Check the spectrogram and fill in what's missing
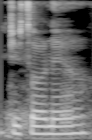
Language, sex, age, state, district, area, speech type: Goan Konkani, female, 45-60, Goa, Murmgao, urban, spontaneous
